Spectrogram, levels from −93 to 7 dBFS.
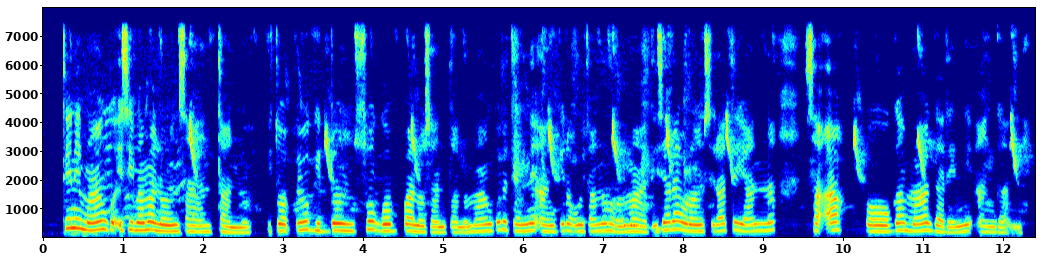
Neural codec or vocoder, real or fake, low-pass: none; real; 7.2 kHz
